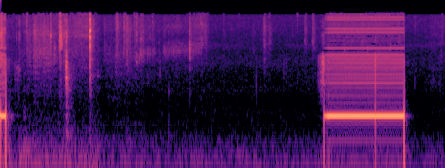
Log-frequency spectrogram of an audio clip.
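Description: A telephone call being placed: faint clicks and rustle, then a quiet stretch, then a single loud, steady electronic ringing tone lasting about a second before it cuts off.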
